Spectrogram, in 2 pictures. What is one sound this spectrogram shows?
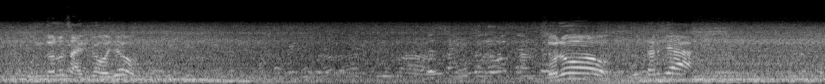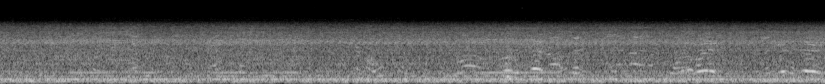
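A diesel crawler excavator's engine runs with a steady drone.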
